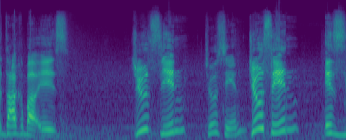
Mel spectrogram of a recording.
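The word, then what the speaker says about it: Zhuxin: I have to talk about is juicin ju juicin is not playable in MC 2024 and that's how it's pronounced guys okay how you pronounce zask it's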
